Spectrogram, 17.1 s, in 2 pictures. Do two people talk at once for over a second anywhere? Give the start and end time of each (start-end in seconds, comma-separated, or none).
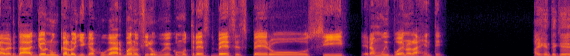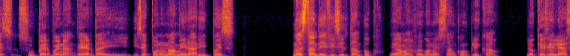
none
